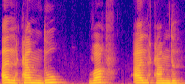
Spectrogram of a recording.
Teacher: حمزہ لام زبر ال، حا میم زبر حم، الحم، دال پیش دو، الحمدو، وقف الحمد۔ وقف کی صورت میں دال پر قلقلہ ہوگا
